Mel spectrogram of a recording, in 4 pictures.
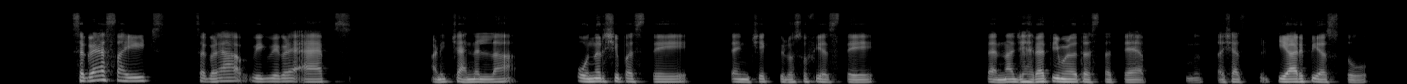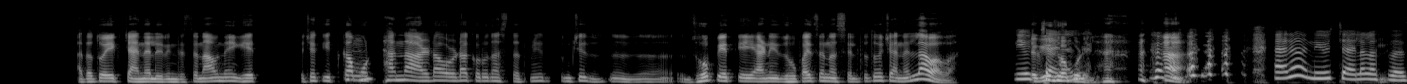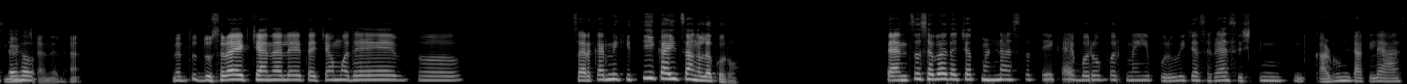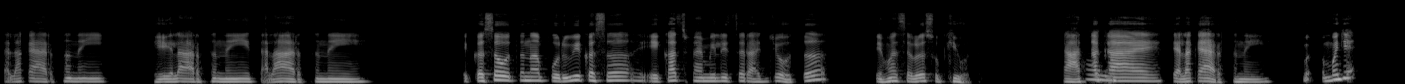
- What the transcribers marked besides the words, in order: in English: "चॅनलला ओनरशिप"; in English: "फिलासॉफी"; in English: "चॅनल"; in English: "चॅनल"; in English: "न्यूज चॅनल"; laugh; chuckle; in English: "न्यूज चॅनेल"; other background noise; in English: "न्यू न्यूज चॅनल"; in English: "चॅनल"
- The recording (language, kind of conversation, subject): Marathi, podcast, निवडून सादर केलेल्या माहितीस आपण विश्वासार्ह कसे मानतो?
